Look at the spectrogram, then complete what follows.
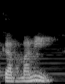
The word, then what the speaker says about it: Capmany: bolívar derrotó a valentín capmany y optaban y es un apellido catalán josé agustín blanco arroz decía que se debía pronunciar karma ni pero bueno camarioca man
